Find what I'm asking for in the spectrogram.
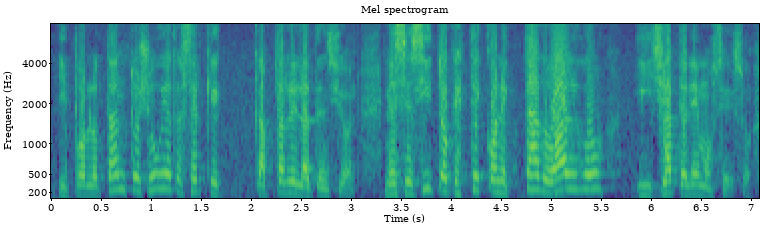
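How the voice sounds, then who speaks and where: A man's voice: high voice, very animated, normal speed, darkish tone. A man, a doctor giving an emphatic public talk to students and often asking them questions. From Argentina. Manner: asks the audience questions, emphatic.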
